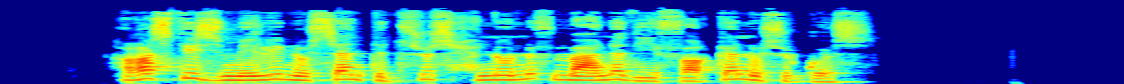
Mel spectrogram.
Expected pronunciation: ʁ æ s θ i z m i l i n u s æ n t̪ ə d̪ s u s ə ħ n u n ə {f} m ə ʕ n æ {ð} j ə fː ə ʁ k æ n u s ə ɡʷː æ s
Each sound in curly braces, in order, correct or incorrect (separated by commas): correct, correct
